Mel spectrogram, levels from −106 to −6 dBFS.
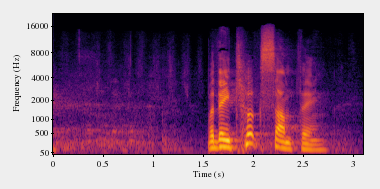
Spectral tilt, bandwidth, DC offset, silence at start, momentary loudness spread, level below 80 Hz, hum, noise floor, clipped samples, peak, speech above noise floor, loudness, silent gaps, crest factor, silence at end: -5.5 dB/octave; 16 kHz; under 0.1%; 1.55 s; 12 LU; -64 dBFS; none; -58 dBFS; under 0.1%; -8 dBFS; 33 dB; -26 LUFS; none; 22 dB; 0.4 s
